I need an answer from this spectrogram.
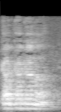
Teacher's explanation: ट जो आप बोल रहे है तो आपका जो जीभ है व आपके मुर्धन्य से लग रहा है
